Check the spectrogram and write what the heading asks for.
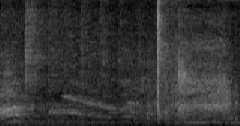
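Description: Near silence: faint room tone, with one soft click a little past the middle.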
